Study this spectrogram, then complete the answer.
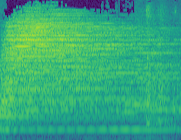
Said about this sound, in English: Every time her team places a woman in a job, there's this office ceremony. Once we hire any woman in the workplace, we hit the gong.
